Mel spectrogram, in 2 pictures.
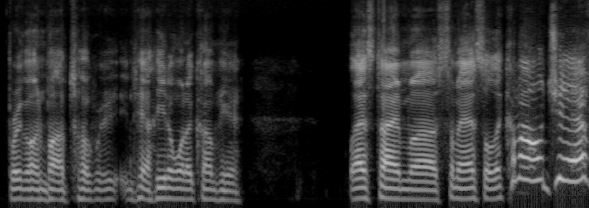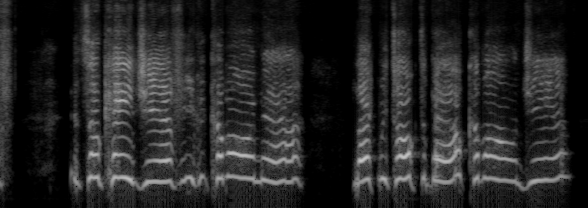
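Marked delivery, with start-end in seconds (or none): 5.0-11.6 very high-pitched cartoon voice. Retelling someone coaxing Jeff to come on, in a Mr. Hankey-like voice. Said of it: "You sound like Mr. Hankey from South Park when you with that come voice".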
